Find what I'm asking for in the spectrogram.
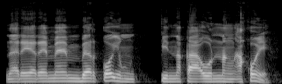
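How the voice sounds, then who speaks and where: A man's voice: mid-range voice, flat delivery, moderate pace, fairly bright tone, clear, resonant tone. A man, ranting in a casual monologue, bitter and taunting, laughing between jabs and switching into English. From Philippines.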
